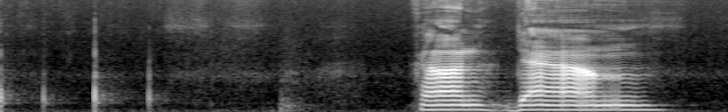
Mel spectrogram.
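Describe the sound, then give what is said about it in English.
Writing on a board: a few sharp taps and soft scraping strokes, fairly faint, followed by a louder sustained passage toward the end. “time for another run here at the board. I'm going to write down three things.”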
